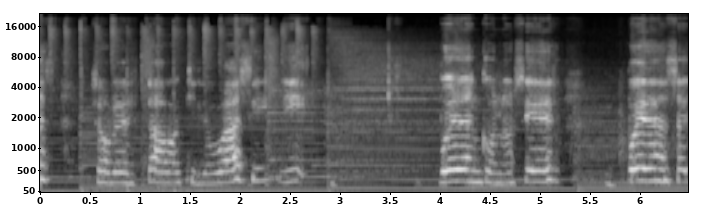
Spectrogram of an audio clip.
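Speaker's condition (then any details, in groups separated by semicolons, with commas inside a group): Cerebral palsy from birth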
